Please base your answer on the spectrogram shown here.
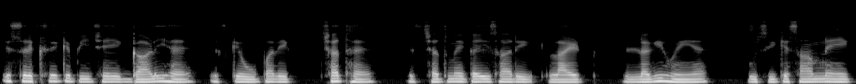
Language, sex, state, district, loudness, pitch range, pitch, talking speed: Hindi, male, Madhya Pradesh, Bhopal, -15 LUFS, 120-130 Hz, 125 Hz, 175 wpm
